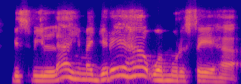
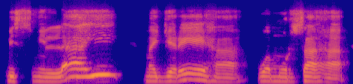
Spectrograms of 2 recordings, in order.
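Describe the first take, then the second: First: Both key words have the 'e' vowel. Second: Only the first key word has the 'e' vowel. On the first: This is how another reading tradition has it. "Jika semuanya imalah dalam qiraah lain" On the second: This is the reading used by most in Indonesia. "Hanya dibaca di satu ayat dalam uh, qiraah yang dipakai di Indonesia"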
